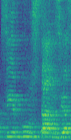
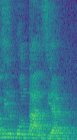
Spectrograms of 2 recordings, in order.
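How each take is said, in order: First: "circunstancia" with a clear S, "circuns-tancia"; loud, drawn-out "circunstancia", keeping the S after N; S after N pronounced. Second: "circunstancia" without the middle S, as "circuntancia"; slow "circunstancia" with no S after the N; S after N dropped. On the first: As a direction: say "circunstancia" slowly, sounding the S in "cuns". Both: Shown as a demonstration. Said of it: "no pronunciar las eses que siguen a la N".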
